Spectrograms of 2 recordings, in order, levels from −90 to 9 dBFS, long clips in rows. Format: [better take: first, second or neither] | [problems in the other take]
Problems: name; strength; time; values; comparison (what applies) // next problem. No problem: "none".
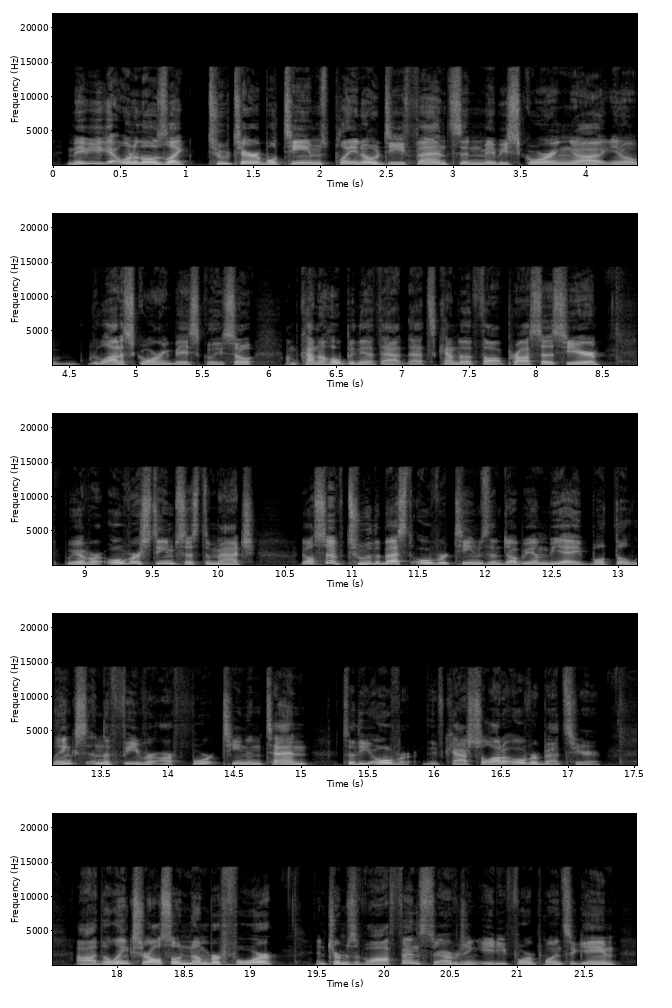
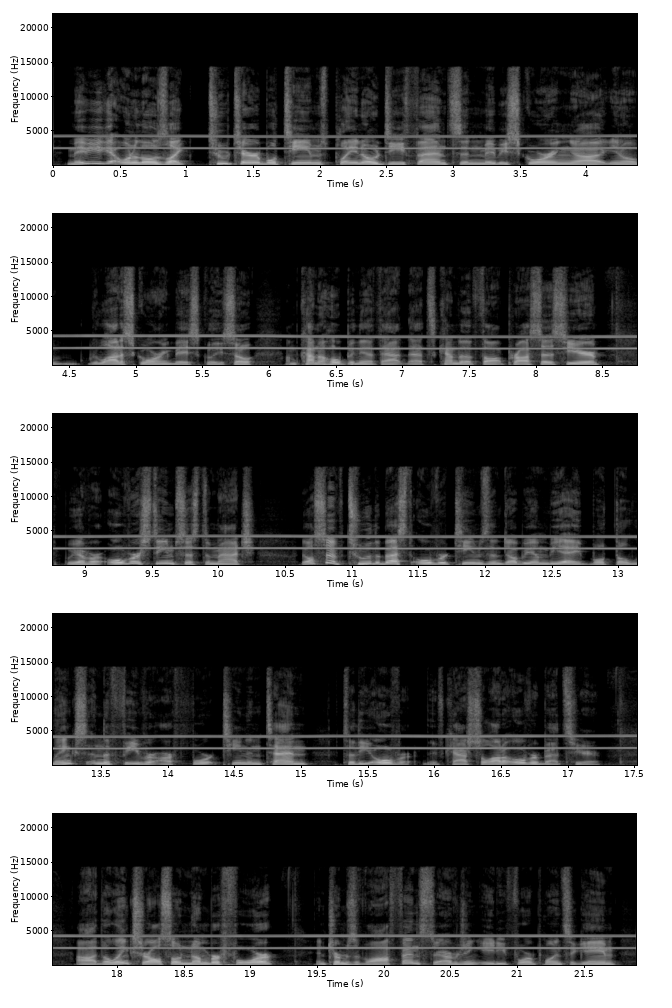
first | high-pitched whine; loud; throughout; 2.5 kHz, 5 dB below the speech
